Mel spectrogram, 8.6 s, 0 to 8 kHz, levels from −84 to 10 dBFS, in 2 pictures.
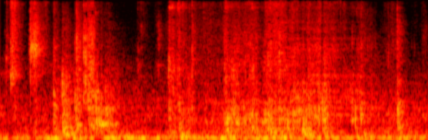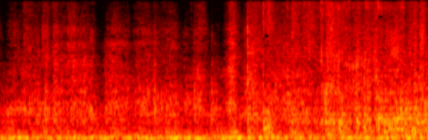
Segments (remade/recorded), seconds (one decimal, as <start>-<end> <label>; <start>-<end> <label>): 0.0-2.9 recorded; 2.9-3.6 remade; 3.6-8.6 recorded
